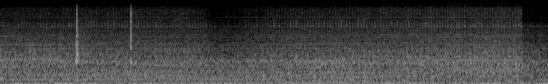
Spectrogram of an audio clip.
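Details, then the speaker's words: Crash-damaged Land Rover Defender diesel, about 60,000 miles, started after refitting the engine cover; even, steady idle with no knocks or misses, a couple of stray handling clicks; normal smooth diesel idle. "Ah! Job done there, time to start it up. Sounds smooth."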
